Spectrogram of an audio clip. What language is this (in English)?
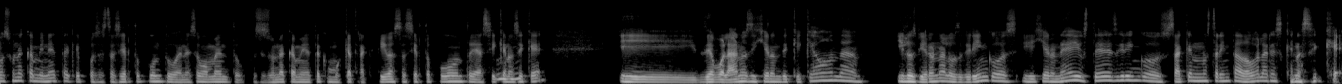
Spanish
